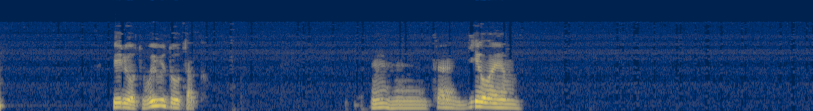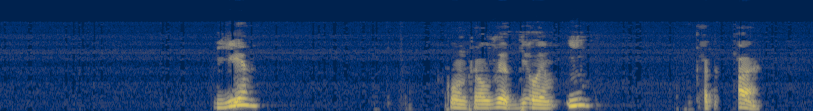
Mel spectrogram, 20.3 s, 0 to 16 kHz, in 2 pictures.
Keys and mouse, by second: 0.9-2.4 drag, 3.0 KP_3, 16.1 ctrl+z, 17.5 i.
